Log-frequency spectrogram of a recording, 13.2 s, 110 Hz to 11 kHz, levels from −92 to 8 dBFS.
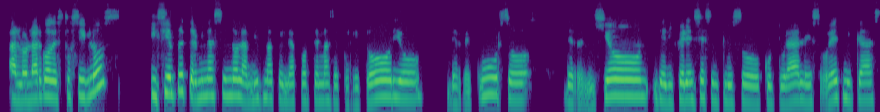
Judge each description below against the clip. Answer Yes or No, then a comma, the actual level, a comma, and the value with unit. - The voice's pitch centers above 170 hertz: Yes, high, 190 Hz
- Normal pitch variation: Yes, average, 3.0 semitones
